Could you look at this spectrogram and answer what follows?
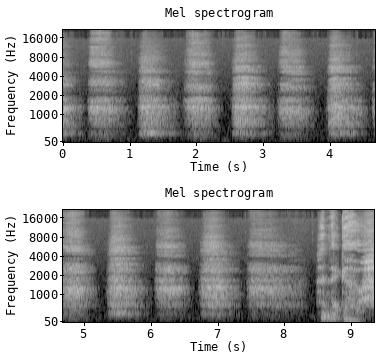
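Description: Repeated slow breaths, roughly ten evenly spaced swells, drawn in and released during a diaphragm breathing exercise at a wellness festival, fairly loud and close, with a brief rougher sound at the end.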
